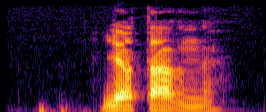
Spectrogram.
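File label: "лётавны", Komi, male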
